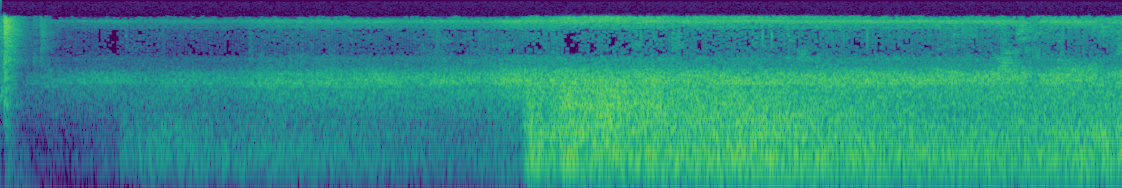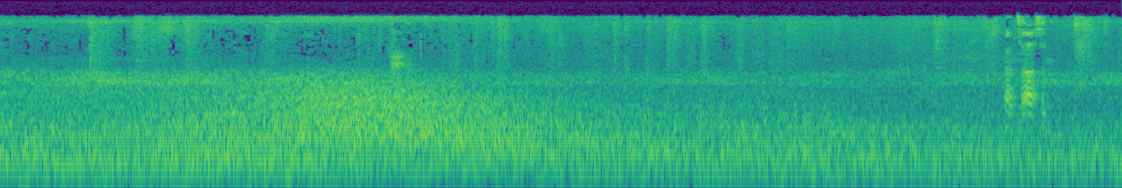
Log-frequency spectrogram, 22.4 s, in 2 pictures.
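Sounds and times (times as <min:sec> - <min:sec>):
small undersea earthquake rumble off the coast of Washington or British Columbia: 0:01.0 - 0:22.4.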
